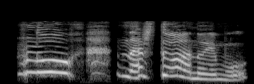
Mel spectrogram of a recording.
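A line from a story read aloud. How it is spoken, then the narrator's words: Laughing. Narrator (Russian): рассмеялась стрекоза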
